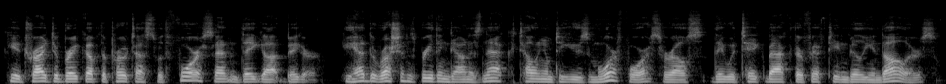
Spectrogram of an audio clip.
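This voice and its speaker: A man's voice: medium pitch, a little mellow. Man narrating a scripted explainer. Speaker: presenter.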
